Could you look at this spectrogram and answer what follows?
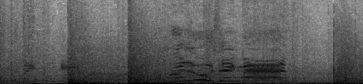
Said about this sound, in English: Field gun blasting away this MG.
